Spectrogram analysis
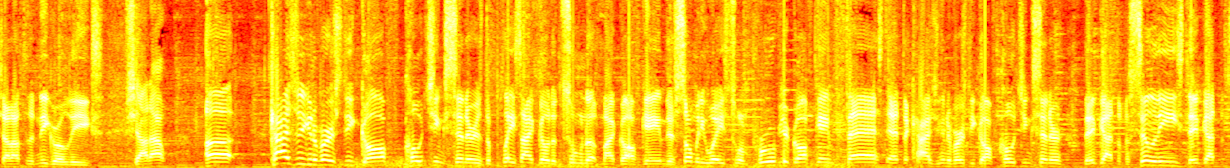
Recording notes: Live from the South Florida Fair!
